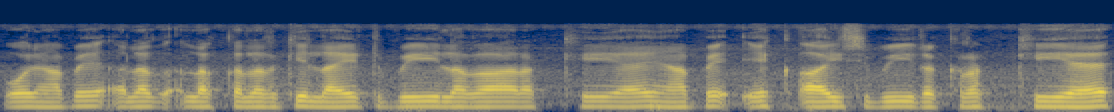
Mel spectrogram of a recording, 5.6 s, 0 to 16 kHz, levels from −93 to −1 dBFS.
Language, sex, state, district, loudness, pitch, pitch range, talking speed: Hindi, male, Haryana, Rohtak, -18 LUFS, 125 Hz, 125-130 Hz, 215 wpm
